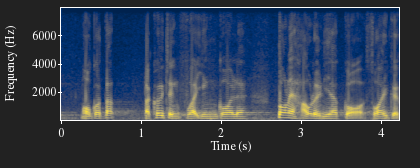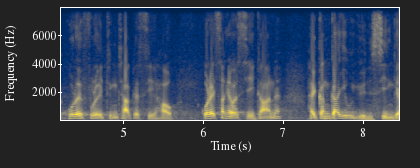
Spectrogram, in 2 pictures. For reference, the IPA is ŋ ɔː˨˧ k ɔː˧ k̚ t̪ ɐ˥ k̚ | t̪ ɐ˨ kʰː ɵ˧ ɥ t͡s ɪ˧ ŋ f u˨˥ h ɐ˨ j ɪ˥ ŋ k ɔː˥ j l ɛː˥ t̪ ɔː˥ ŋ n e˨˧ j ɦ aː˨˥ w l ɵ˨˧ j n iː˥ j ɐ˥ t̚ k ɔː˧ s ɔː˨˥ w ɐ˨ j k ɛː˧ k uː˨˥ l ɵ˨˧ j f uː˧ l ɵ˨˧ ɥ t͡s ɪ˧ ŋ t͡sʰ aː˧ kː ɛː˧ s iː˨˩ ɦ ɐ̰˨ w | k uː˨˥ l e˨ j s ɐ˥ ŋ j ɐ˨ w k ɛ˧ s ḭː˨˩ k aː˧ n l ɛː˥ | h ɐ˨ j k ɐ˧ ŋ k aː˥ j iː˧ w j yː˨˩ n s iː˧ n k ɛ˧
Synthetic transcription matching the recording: ŋ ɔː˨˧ k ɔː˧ k̚ t̪ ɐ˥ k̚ | t̪ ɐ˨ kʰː ɵ˥ ɥ t͡s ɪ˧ ŋ f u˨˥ h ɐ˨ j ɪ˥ ŋ k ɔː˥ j l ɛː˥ t̪ ɔː˥ ŋ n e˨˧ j ɦ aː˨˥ w l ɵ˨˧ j n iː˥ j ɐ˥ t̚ k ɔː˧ s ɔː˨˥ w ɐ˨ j k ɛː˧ k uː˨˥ l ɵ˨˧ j f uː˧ l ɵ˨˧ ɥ t͡s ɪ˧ ŋ t͡sʰ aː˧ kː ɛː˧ s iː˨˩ ɦ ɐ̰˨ w | k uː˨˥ l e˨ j s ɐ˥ ŋ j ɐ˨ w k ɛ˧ s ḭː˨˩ k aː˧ n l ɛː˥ | h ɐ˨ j k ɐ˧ ŋ k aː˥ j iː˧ w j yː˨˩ n s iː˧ n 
